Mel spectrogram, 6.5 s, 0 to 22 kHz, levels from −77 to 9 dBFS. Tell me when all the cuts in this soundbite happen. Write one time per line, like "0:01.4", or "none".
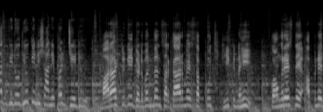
0:01.8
